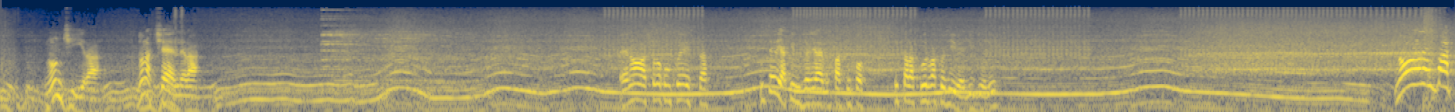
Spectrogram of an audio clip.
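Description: A racing car engine drones and rises and falls in pitch as it shifts gears.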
